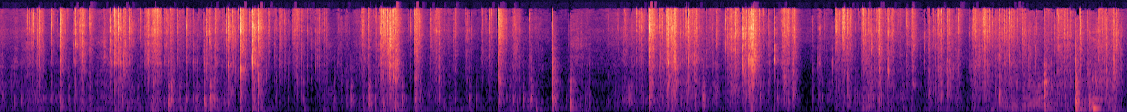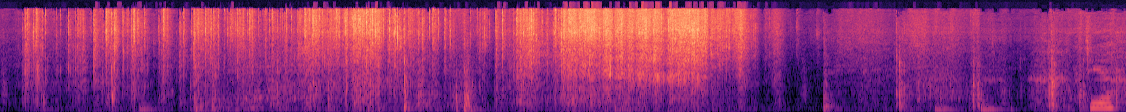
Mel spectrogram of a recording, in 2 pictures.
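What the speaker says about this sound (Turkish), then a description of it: "Şimdi yırtıp, yırtıp açalım." Cardboard and plastic packaging of a Medisana infrared thermometer being torn open by hand, a long run of close crinkling, ripping and rustling bursts, with someone talking quietly at times.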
